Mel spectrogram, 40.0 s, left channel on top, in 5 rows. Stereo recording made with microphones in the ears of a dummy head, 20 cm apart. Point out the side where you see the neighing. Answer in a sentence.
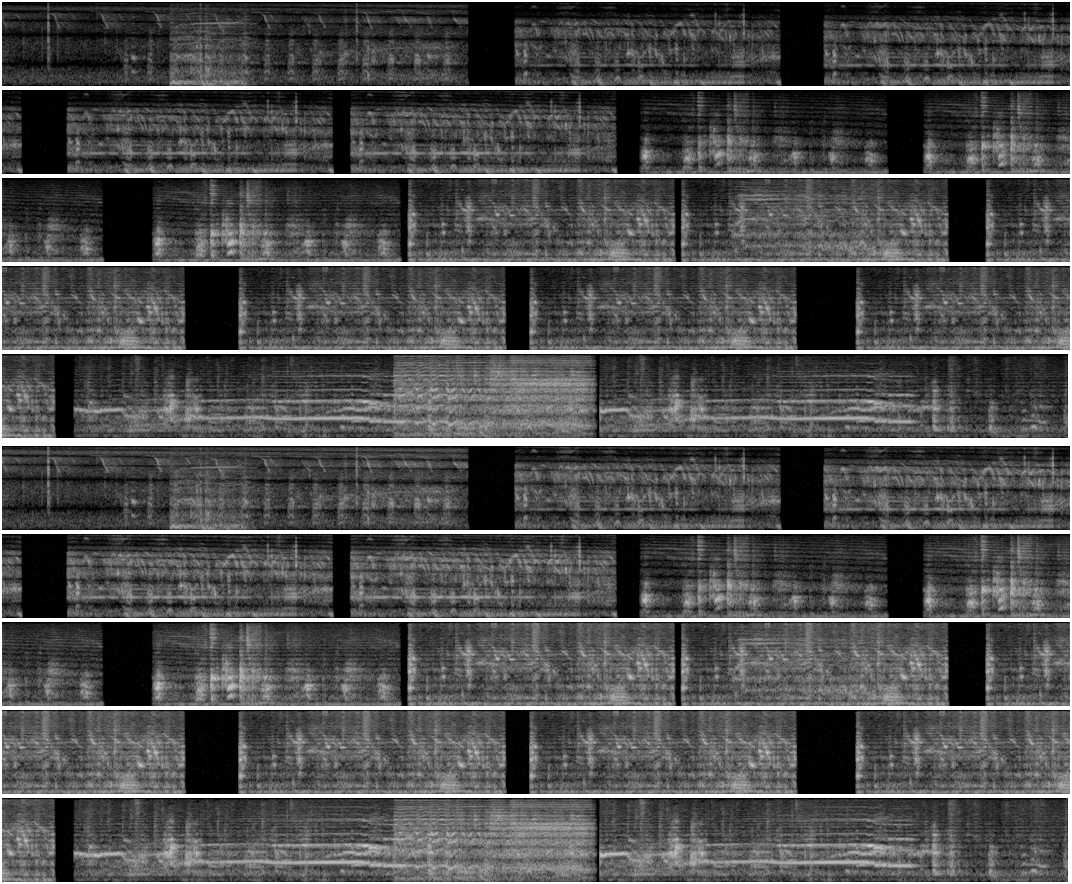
You can hear the neighing in the centre.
